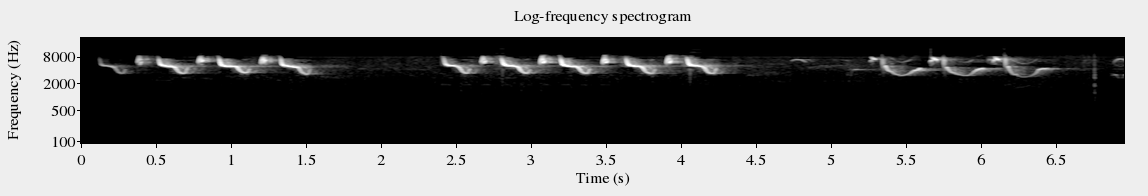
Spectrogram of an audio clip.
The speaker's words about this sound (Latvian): Nu, kas tur dziedāja? Tie bija kaut kādi mazi putniņi. Mm -hmm. Man, liek, man liekas, ka zīlītes.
